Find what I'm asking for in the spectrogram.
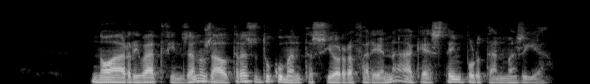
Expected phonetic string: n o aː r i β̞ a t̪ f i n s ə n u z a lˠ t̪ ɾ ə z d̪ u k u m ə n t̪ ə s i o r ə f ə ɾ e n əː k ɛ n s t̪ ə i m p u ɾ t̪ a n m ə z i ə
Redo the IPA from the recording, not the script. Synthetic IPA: n o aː r i β̞ a t̪ f i n z ə n u z a lˠ t̪ ɾ ə z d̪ u k u m ə n t̪ ə s i o r ə f ə ɾ e n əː k ɛ s t̪ ə i m p u ɾ t̪ a n m ə z i ə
